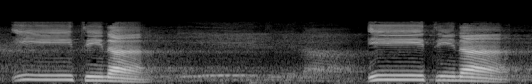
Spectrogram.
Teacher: قال وتقرأ ابتداء بتحقيق همزة الوصل المكسورة وإبدال همزة القطع ياء، تناسب كسرة همزة الوصل لأن همزة الوصل مكسورة في إيتنا، فنقول إيتنا.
